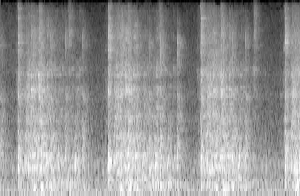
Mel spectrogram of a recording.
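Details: Free Lawn Boy push mower with leaking carburetor (bad needle and seat), cranked hoping it seats: repeated cranking bursts about every two seconds with no catch; turns over but won't start, later fixed with new carb.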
